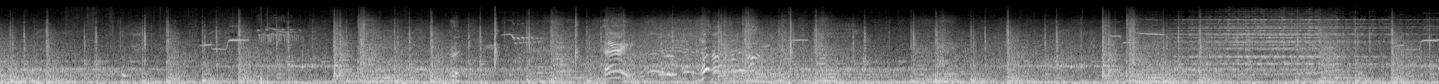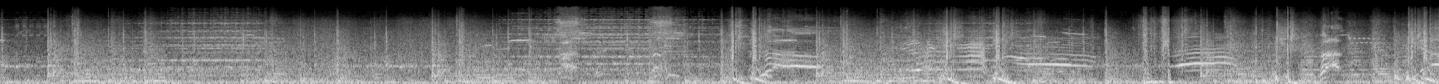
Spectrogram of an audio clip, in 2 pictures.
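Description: Dramatic film background score playing throughout, with held tones in the middle, and with shouting voices and a few thuds of a staged fight over it.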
